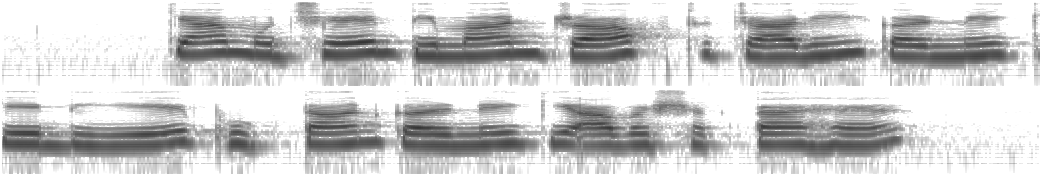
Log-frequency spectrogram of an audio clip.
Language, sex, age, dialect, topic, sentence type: Hindi, female, 18-24, Marwari Dhudhari, banking, question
